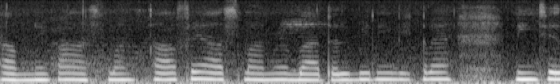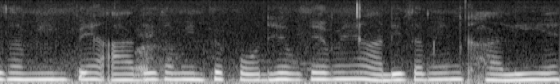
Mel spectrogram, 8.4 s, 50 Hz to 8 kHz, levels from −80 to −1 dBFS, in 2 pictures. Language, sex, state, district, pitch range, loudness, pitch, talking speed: Hindi, female, Bihar, Lakhisarai, 215-230 Hz, -15 LUFS, 220 Hz, 190 wpm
